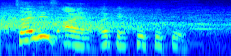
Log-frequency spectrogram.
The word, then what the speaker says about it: Aiah: SO THIS AIAH.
